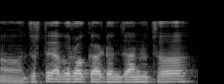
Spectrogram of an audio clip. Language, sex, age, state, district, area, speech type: Nepali, male, 30-45, West Bengal, Darjeeling, rural, spontaneous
